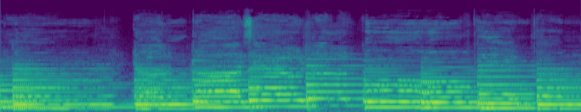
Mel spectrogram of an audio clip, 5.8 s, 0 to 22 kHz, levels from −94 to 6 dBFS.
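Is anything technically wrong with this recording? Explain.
Yes, two things, back to back near the start.

At about 0.79 s there's a short stall from a late packet, lasting to 0.83 s. A packet showed up late, the jitter buffer ran dry, and the receiver held the last bit of sound for about 20 ms until it arrived. Then it picked up where it left off, so nothing's lost. You just hear a slightly stretched moment, maybe with a faint buzz.

Right after, from 0.85 to 0.89 s, there's a short concealed packet loss. About 20 ms never made it to the decoder, so the receiver papered over the gap by extending the preceding sound and blending back in. That comes across as a brief smear or wobble, and a little audio is genuinely gone.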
